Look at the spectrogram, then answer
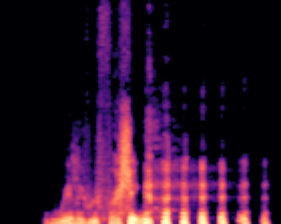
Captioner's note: laughing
